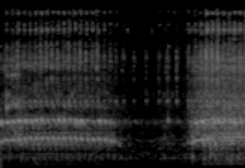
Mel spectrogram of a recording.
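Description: A serger sewing machine runs in quick rhythmic bursts, stopping for about a second midway before starting again, close and fairly quiet with no talk over it.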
